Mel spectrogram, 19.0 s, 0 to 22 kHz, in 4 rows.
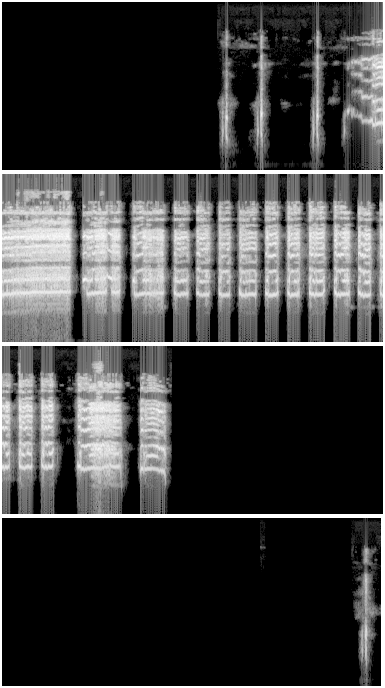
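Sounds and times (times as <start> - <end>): hen clucking and squawking: 2.8 - 11.6, 18.8 - 19.0.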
